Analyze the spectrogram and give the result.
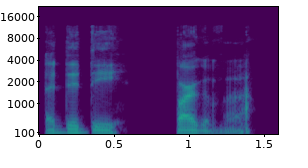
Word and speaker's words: Aditi Bhargava: It's so tongue to palate. So Dr. Aditi Bargava.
